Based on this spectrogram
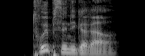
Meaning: inflection of trübsinnig: 1. strong/mixed nominative masculine singular comparative degree 2. strong genitive/dative feminine singular comparative degree 3. strong genitive plural comparative degree
- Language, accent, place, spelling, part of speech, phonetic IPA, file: German, Germany, Berlin, trübsinnigerer, adjective, [ˈtʁyːpˌzɪnɪɡəʁɐ], De-trübsinnigerer.ogg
